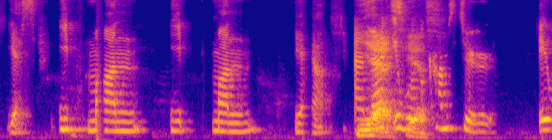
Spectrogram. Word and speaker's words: Yip Man: But I have some students, they will have a problem, like they will always say yip. They will always pronounce the P really loud. But you don't need to. No matter there is T behind or M behind, you don't need to pronounce that loud. Just yip, close your mouth.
